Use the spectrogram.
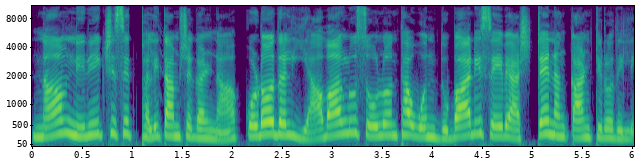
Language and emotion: Kannada, angry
